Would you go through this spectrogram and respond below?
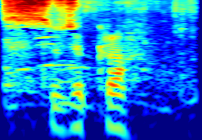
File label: "su dgu kran", Koro house parts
